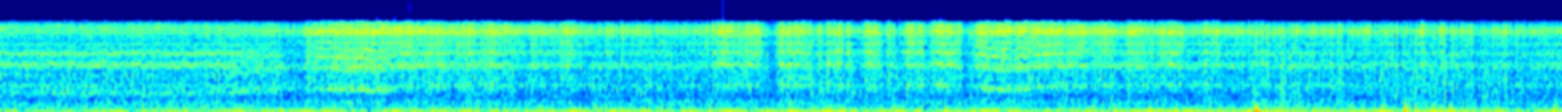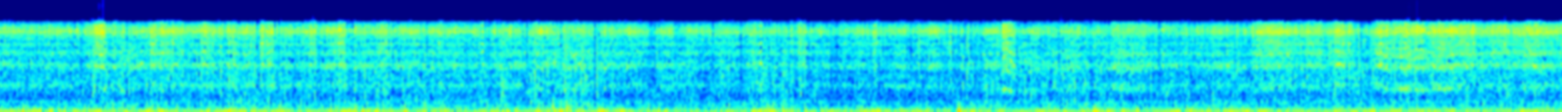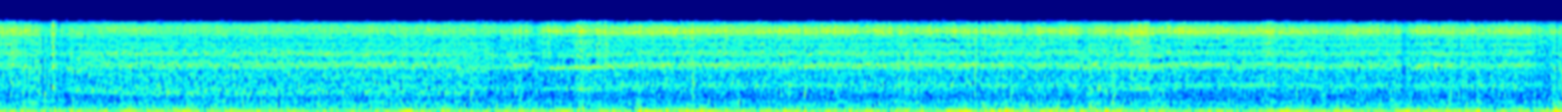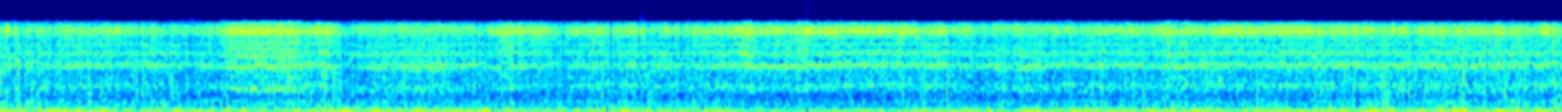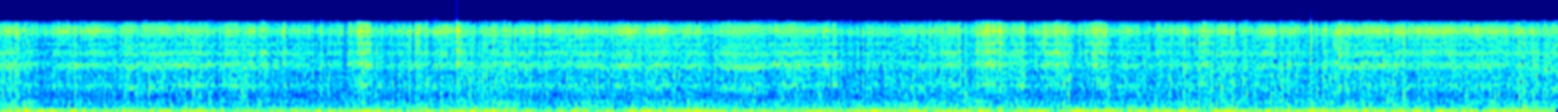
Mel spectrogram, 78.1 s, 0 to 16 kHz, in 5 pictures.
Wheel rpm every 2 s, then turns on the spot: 190, 200, 230, 240, 230, 230, 240, 230, 230, 240, 240, 240, 230, 220, 230, 220, 200, 190, 210, 230, 230, 230, 230, 230, 230, 220, 230, 230, 230, 230, 240, 230, 230, 240, 230, 230, 230, 230, 230.
none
